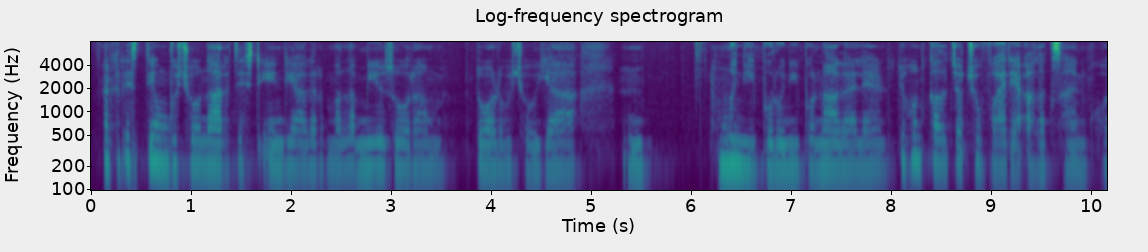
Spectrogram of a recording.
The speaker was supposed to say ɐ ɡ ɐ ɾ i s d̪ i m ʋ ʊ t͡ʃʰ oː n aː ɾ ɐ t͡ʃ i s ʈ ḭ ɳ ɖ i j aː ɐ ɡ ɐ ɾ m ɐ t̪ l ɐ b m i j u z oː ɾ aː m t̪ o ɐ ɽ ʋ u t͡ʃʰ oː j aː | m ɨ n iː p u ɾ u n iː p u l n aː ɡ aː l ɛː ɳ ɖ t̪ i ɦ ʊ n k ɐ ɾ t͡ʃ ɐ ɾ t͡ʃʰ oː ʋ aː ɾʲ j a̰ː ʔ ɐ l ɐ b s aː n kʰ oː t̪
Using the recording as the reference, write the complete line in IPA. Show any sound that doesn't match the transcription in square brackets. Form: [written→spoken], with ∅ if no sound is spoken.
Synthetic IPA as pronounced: ɐ ɡ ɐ ɾ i s [d̪→t̪] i m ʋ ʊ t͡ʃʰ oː n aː ɾ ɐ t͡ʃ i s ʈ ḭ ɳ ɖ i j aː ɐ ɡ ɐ ɾ m ɐ t̪ l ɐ b m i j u z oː ɾ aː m t̪ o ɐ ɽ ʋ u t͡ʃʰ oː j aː | m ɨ n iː p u ɾ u n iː p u [l→ɾ] n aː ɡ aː l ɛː ɳ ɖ t̪ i ɦ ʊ n k ɐ [ɾ→l] t͡ʃ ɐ ɾ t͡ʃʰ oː ʋ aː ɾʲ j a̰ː ʔ ɐ l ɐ [b→ɡ] s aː n kʰ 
